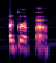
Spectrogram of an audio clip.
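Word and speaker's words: Agrippa: It'll give us the pronunciation. Oops, I had it muted. carried a gripper. A grippa.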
